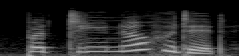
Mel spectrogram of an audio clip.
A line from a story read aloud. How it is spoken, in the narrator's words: asked Viner eagerly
